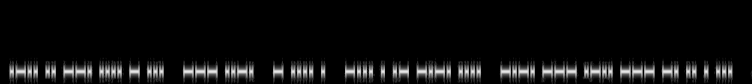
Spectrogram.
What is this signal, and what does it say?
Morse code, heard as a keyed tone, about 40 wpm, 600 Hz. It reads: LIGHTS OF THE BEACH COLONIES
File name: the old man and the sea 2 40wpm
